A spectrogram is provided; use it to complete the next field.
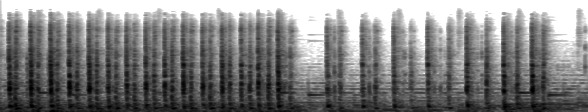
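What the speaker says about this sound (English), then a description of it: "Let me show you how well the mic picks up the spacebar." Keys on a computer keyboard, spacebar included, being struck in a rapid, steady run of loud, close clacks that pause briefly and then resume, picked up by a nearby microphone with no talking.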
